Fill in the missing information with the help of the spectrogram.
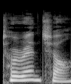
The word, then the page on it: torrential: American English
